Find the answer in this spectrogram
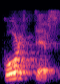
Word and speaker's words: Cortes: Cortes, of course, is the proper name, so the accent is on the second syllable. But Cortes, without the accent, means parliament, assembly, legislature, that type of thing.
